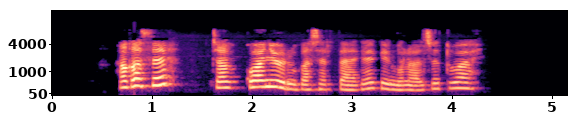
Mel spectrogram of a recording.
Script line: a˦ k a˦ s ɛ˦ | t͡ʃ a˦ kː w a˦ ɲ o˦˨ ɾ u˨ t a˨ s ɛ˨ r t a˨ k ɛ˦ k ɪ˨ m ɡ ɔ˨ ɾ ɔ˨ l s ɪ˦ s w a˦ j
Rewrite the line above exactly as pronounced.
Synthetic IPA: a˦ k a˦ s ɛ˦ | t͡ʃ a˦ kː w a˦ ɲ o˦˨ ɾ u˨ k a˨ s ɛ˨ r t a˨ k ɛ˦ k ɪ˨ ŋ ɡ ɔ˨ l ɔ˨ l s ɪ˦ t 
